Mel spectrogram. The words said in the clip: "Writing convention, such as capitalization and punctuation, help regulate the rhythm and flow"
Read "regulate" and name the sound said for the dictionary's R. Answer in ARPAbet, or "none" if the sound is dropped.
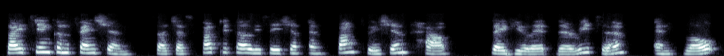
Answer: R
